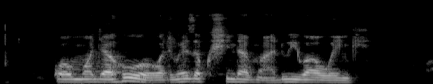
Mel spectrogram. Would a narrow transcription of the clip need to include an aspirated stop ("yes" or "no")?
no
